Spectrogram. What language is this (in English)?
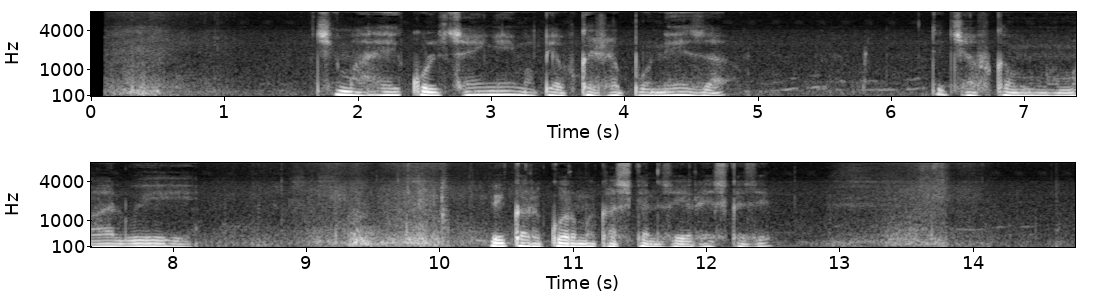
Northern Betsimisaraka Malagasy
